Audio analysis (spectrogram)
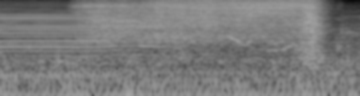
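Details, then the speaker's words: Microsoft Surface Pro cooling fan: a thin, high buzzing whir that rises into a rushing hiss, pauses, then cuts off, as if trying to spin up. Owner suspects something clogged at the side vents; blowing into them helped briefly. "I want to do a video on the Windows Surface Pro fan noise uh it was kind of like buzzing like it's trying to like spin up"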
